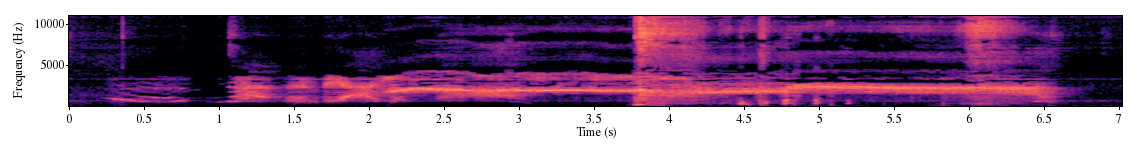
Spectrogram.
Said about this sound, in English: They're having a fight in there over yelling. She was making dinosaur noises. He started yelling, and now she's yelling because he's yelling.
